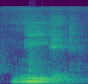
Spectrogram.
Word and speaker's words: needed: Entonces, los que terminan en D o en T van a ser id.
